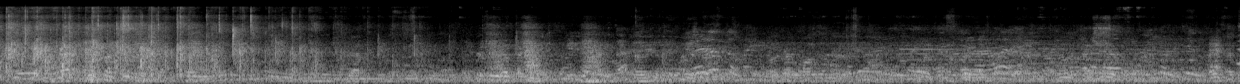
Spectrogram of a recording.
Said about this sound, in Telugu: అందరూ ఒకసారి గట్టిగా క్లాప్స్ కొట్టండి.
